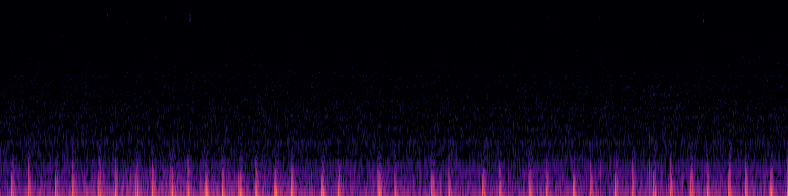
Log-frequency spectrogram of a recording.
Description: Relaxed but still a little fast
